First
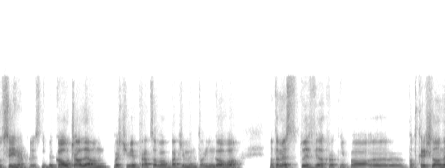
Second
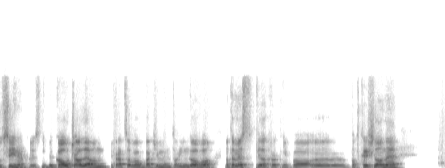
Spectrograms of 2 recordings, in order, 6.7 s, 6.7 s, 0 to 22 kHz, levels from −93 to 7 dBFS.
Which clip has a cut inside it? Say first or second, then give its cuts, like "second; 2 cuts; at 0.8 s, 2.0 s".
second; 3 cuts; at 1.7 s, 3.3 s, 3.8 s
